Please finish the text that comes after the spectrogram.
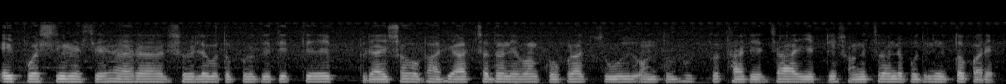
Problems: constant background noise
